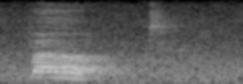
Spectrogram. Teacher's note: as we come to the end of this vowel sound our lips become even tighter it finishes actually with a slight or sound oh do you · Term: long vowel sound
